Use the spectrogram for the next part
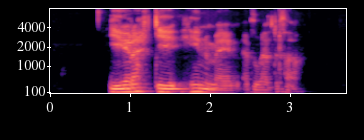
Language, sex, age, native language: Icelandic, male, 20-29, Icelandic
